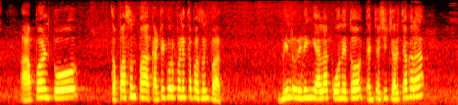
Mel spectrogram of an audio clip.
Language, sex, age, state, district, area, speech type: Marathi, male, 60+, Maharashtra, Wardha, urban, spontaneous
